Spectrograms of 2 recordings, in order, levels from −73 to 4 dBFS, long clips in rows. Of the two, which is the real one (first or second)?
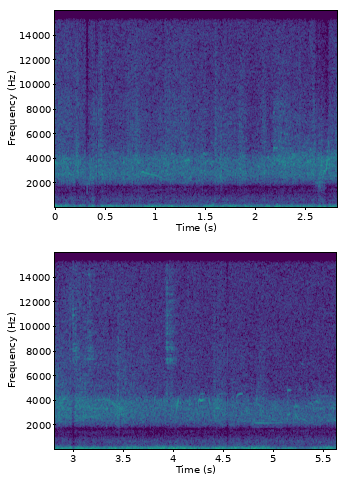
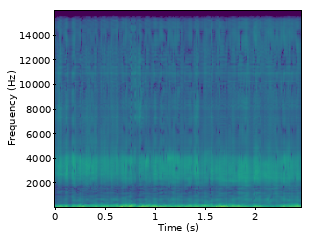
first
